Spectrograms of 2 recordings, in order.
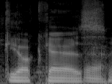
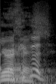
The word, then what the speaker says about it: Gyökeres: Gyökeres. Good. – I watched him at Coventry. He was good, yeah. – He was too good for that league. – Soft G. – Gyökeres, yeah.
